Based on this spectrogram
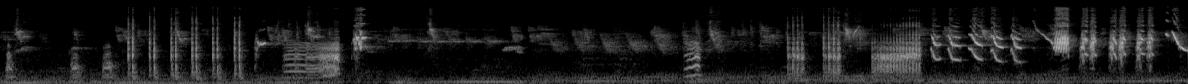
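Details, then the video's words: Black-winged myna, a young male in lively song meant for tutoring and calming stressed birds: dense rapid clicks, harsh rasps and descending whistled slurs, ending in a loud burst of repeated ringing notes. "Jalak Kebo Jantan Muda Gacor PAs Buat Masteran dan terapi Burung Jalak Stres"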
